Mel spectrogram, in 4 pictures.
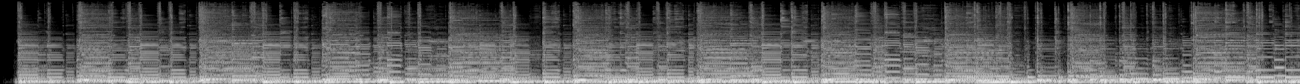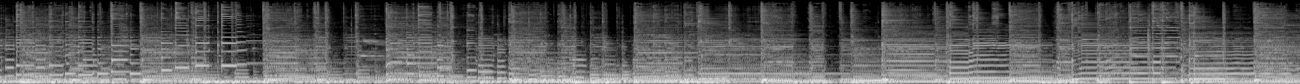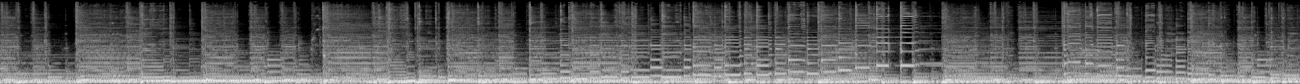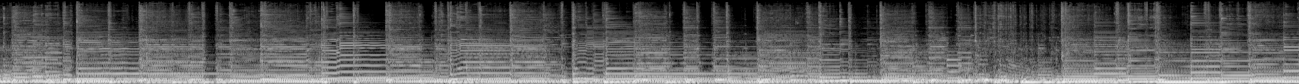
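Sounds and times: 
acoustic music: 0:00.0 - 0:51.9.

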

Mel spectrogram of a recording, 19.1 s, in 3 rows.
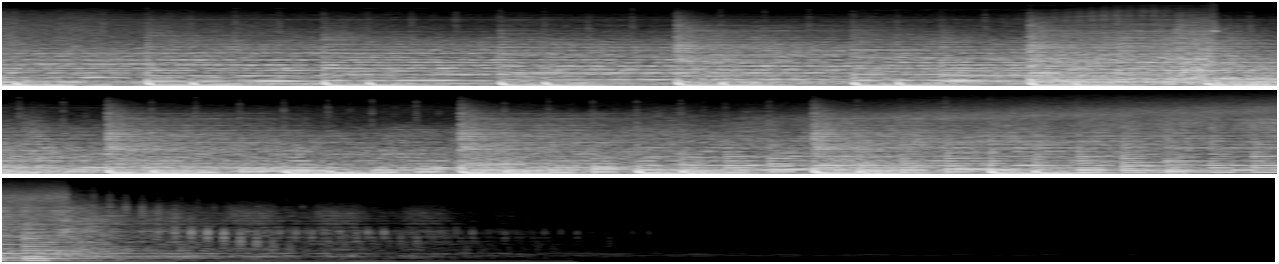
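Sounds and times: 
combat music: 0:00.0 - 0:14.4.

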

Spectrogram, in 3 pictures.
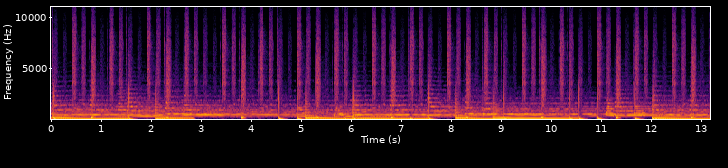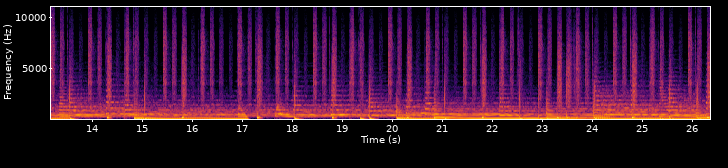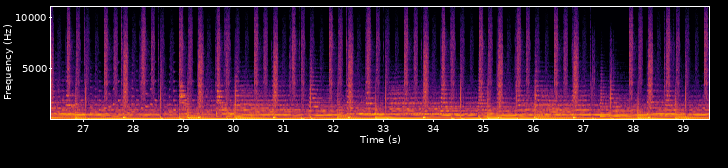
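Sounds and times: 
menu music loop: 0:00.0 - 0:39.5.

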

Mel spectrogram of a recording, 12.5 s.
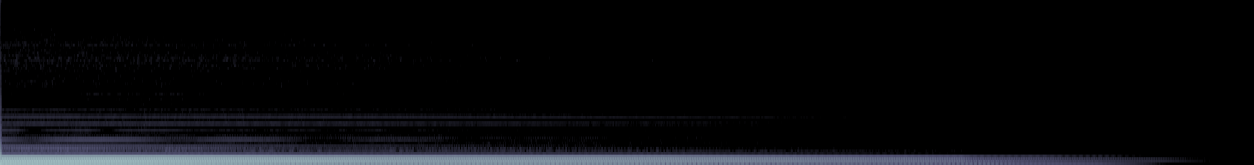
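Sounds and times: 
bass line: 0:00.0 - 0:07.3.

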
